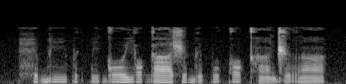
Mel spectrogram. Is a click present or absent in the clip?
absent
